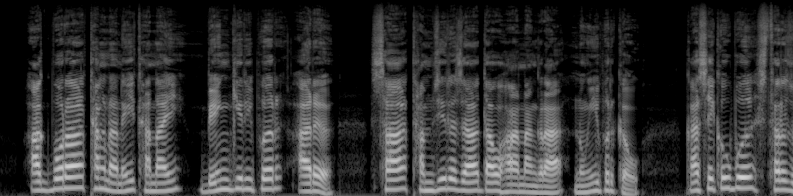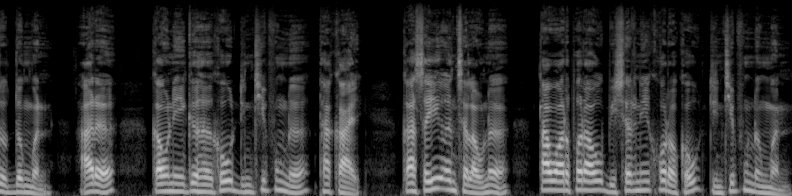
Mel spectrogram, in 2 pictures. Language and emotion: Bodo, neutral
